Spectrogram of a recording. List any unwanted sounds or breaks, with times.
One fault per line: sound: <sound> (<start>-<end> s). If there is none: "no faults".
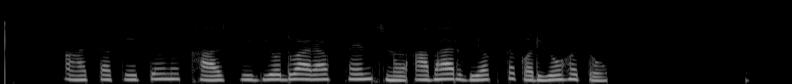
no faults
